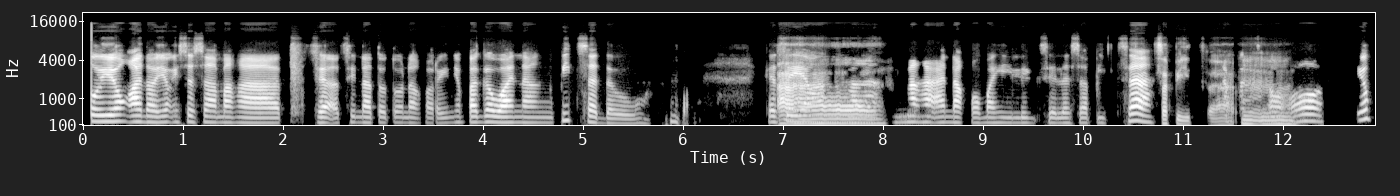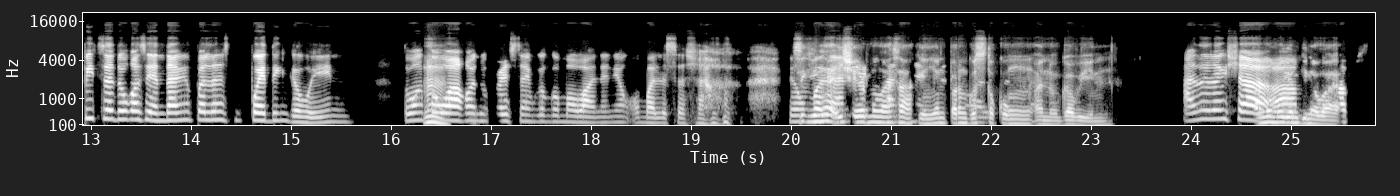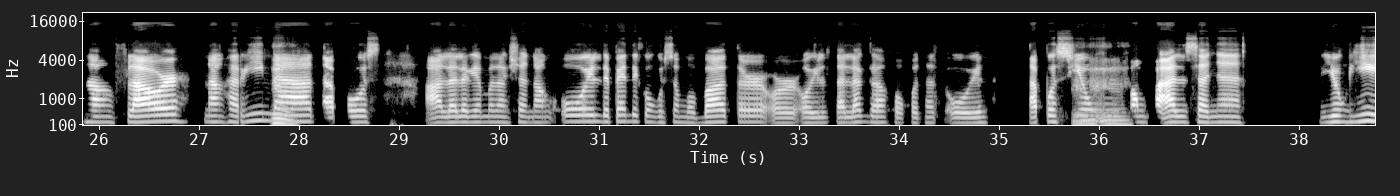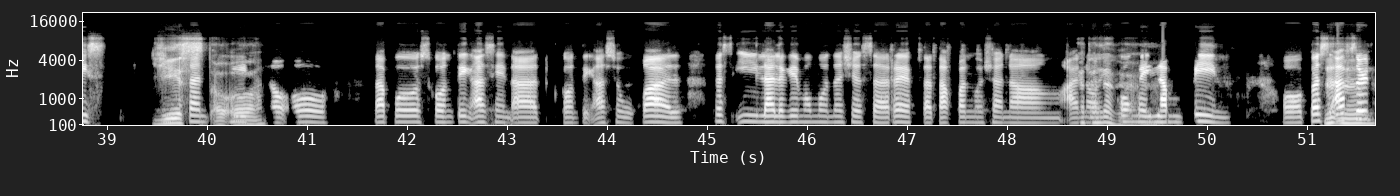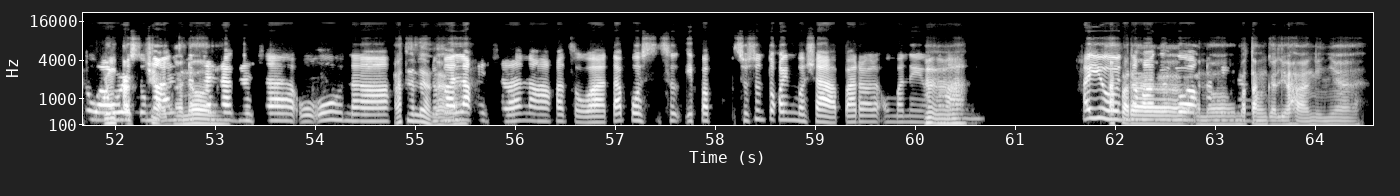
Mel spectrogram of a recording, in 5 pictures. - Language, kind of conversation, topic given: Filipino, unstructured, Ano ang pinakanakakatuwang kuwento mo habang ginagawa ang hilig mo?
- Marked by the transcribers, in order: other background noise; chuckle; drawn out: "Ah"; laughing while speaking: "siya"; tapping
